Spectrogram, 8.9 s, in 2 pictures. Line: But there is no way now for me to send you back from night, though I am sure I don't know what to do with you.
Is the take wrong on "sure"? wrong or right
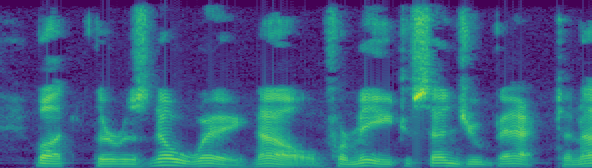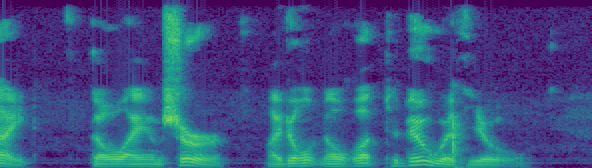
right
